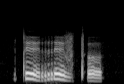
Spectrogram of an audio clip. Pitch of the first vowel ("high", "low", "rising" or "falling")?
falling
